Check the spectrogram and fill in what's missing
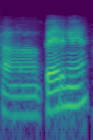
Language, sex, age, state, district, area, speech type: Malayalam, male, 18-30, Kerala, Idukki, rural, conversation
